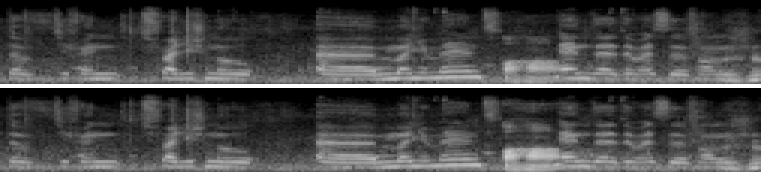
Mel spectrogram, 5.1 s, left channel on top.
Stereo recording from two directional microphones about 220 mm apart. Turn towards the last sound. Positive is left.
turn(degrees=10)  # may be behind; listen again after turning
